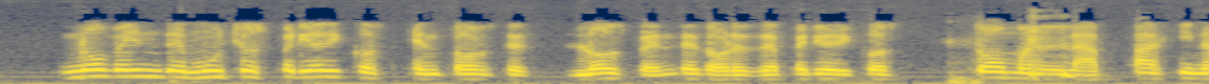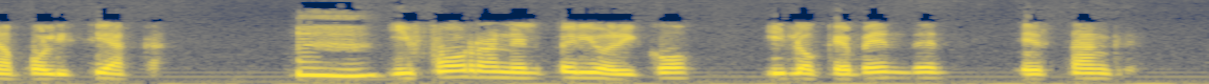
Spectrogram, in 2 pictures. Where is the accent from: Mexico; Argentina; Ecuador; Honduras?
Mexico; Veracruz; somos muchos los veracruzanos que tenemos familia allá.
